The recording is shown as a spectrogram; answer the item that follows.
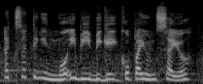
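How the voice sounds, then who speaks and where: High, fast-talking indignant young woman acted by a woman. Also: noisy background, natural voice. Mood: hurt, angry. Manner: sharp, challenging retorts. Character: hurt, indignant young working woman, guarded and confrontational. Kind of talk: radio drama acting.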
